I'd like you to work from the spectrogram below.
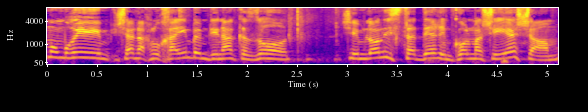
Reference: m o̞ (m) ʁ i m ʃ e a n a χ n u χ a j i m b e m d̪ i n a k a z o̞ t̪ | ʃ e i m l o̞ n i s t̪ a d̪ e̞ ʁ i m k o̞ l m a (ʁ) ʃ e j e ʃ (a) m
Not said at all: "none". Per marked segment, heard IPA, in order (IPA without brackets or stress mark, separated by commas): m, none, a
